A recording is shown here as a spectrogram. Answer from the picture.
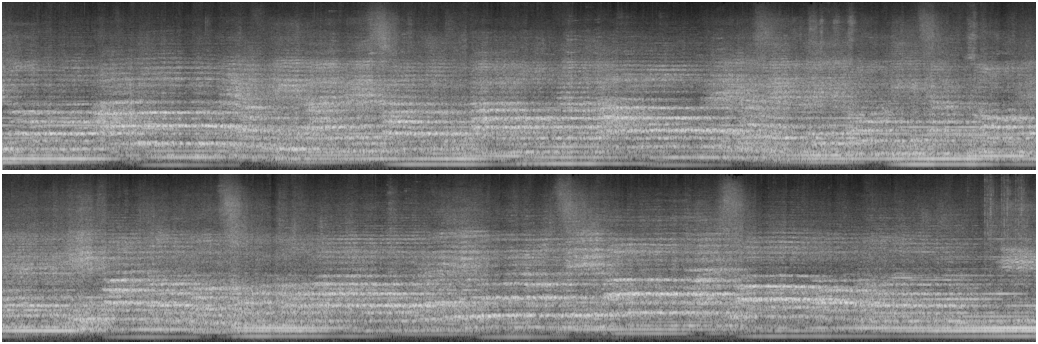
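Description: Church choir singing a processional hymn over sustained instrumental bass notes that change every second or two.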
